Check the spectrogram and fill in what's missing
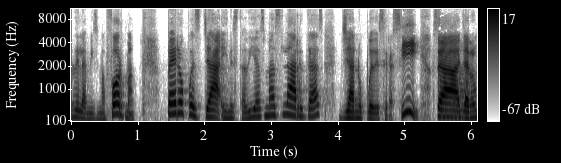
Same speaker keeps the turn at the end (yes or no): yes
